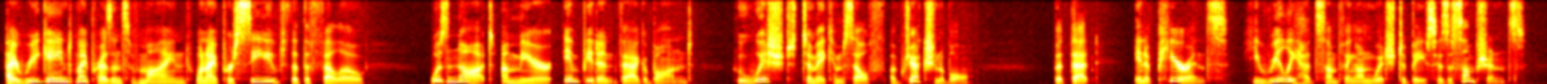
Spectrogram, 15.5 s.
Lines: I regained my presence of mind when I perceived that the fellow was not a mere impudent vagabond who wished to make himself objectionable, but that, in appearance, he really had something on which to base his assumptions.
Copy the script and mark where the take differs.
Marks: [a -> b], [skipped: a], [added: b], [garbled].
I regained my presence of mind when I perceived that the fellow was not a mere impudent vagabond who wished to make himself objectionable, but that, in appearance, he really had something on which to base his assumptions.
